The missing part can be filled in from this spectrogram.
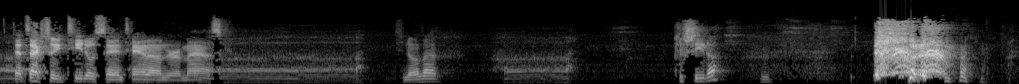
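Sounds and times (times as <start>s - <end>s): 
speech: 0.1s - 2.5s, 4.0s - 4.5s, 6.8s - 7.9s, 9.1s - 10.0s
person sneezing: 8.8s - 9.7s.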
